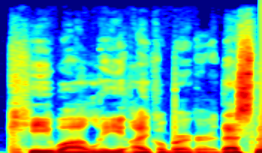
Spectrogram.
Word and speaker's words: Eichelberger: And my last name was Eichelberger. Keewa Lee Eichelberger.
